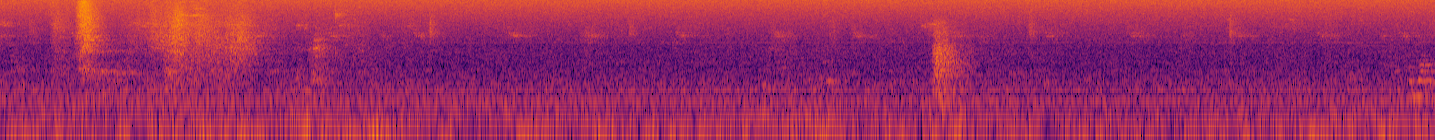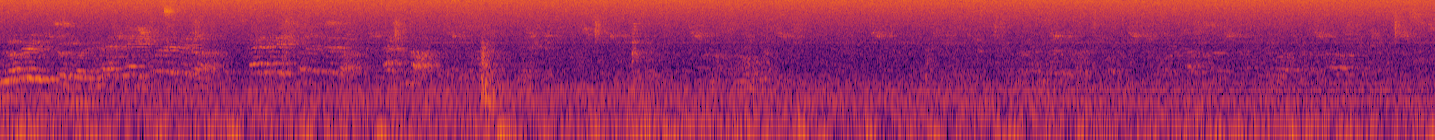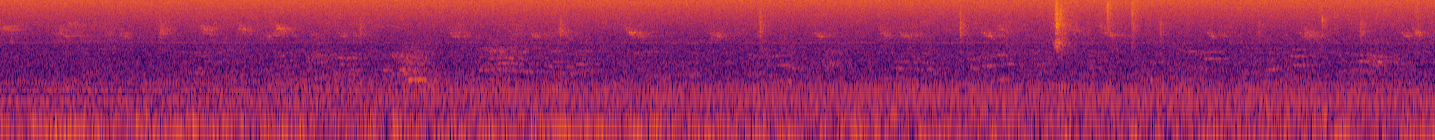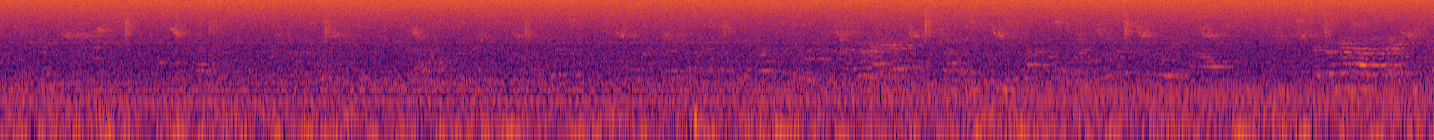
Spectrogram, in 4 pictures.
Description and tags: indoors ambient room tone distant bird occasional people jabbering
ambient, bird, distant, indoors, jabbering, people, room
